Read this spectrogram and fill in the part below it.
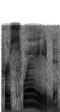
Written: persuade

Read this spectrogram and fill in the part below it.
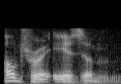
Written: ultraism

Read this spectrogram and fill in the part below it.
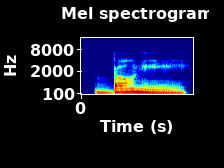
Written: boniness

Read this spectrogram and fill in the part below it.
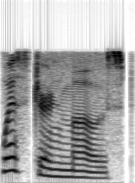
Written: westernmost

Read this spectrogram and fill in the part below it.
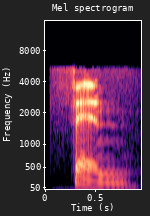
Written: fen

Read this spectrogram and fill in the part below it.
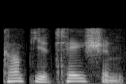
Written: computation

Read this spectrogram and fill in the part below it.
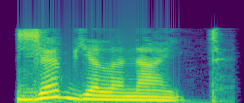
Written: zebulunite

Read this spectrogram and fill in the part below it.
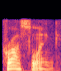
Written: cross-link

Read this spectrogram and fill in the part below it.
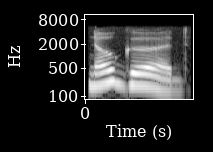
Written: no-good

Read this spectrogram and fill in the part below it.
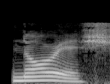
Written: norrish

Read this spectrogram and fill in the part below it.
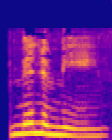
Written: minimine

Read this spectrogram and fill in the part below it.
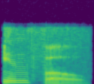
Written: info

